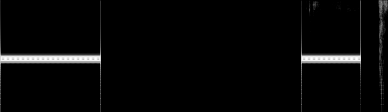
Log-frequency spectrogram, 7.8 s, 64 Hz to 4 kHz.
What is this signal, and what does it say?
Ringback tone (North America), 440 + 480 Hz.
